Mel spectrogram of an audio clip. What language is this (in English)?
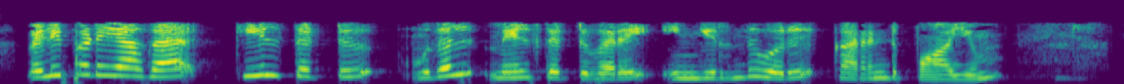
Tamil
